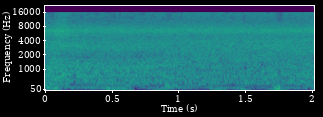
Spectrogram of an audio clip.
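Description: Steady background room noise, an even hiss with faint irregular low rumbles and no distinct events.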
